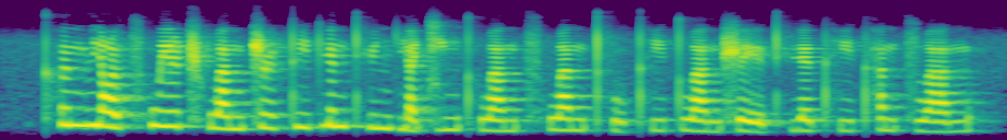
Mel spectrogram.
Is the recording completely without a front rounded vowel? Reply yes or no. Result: no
